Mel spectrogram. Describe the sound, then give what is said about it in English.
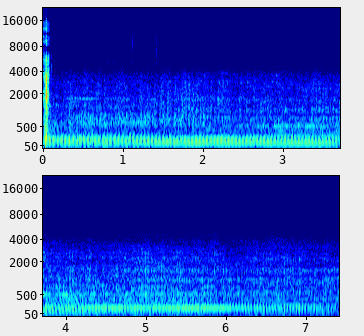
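A black helicopter's steady, droning engine roar with a low humming pitch, continuous and fairly loud throughout, fading only slightly toward the end. No one speaks. “Uh-oh, what's that black helicopter?”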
